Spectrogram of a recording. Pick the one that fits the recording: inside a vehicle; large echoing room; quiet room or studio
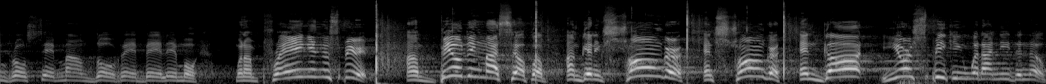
large echoing room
